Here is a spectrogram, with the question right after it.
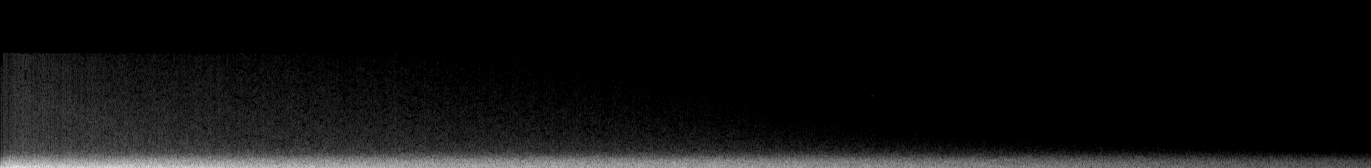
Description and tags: Torpedo launch underwater
This launch is a filtered version of Torpedo launch with some phaser added to simulate the water sounds.
blast, explosion, fire, launch, missile, projectile, rocket, torpedo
